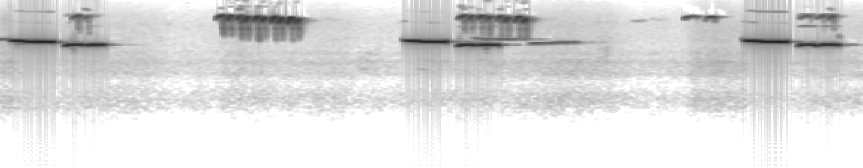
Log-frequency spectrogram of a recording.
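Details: Black-capped chickadee: sweet falling two-note whistles mixed with rasping series of quick buzzy dee notes, several rounds in a quiet setting.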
